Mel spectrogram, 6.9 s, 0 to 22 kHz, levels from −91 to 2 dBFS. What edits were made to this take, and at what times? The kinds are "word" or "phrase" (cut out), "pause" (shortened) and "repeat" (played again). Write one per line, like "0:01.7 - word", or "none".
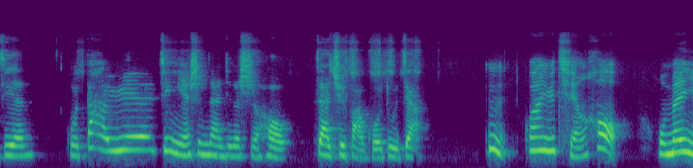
0:05.2 - pause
